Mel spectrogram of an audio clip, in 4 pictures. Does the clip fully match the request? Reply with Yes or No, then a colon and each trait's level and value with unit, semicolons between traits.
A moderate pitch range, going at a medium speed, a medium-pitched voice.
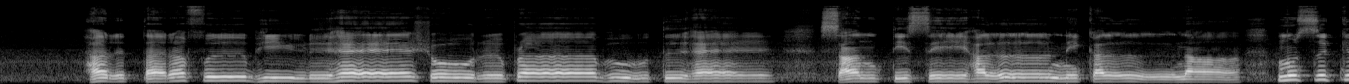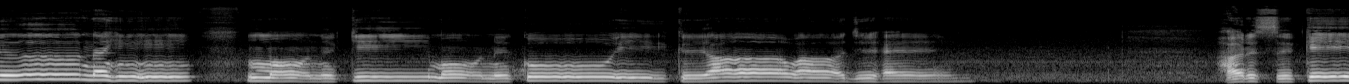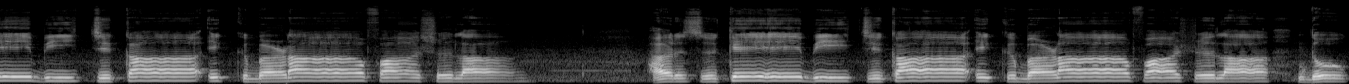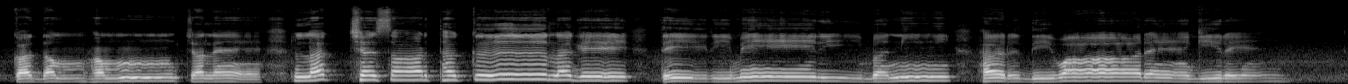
No: average, 3.8 semitones; slow, 50 wpm; medium, 160 Hz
